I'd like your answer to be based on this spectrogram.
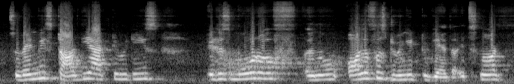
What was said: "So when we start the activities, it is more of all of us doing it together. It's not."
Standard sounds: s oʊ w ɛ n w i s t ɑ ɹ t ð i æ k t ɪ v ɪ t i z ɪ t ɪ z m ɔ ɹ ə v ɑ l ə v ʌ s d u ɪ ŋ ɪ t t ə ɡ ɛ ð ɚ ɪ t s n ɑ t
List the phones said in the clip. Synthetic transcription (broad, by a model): s oʊ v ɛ n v i s t ɑ ɹ t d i æ k t ɪ v ɪ t i z ɪ t ɪ z m ɔ ɹ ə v ɑ l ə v ʌ s d u ɪ ŋ ɪ t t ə ɡ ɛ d ɚ ɪ t s n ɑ t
